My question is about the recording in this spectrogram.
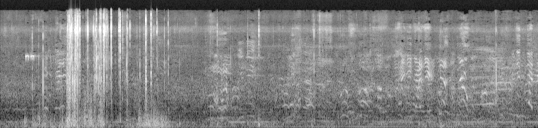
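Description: Several people calling out and talking across an outdoor football pitch. A loud burst of noise comes about one to three seconds in, followed by scattered shouts from many voices.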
